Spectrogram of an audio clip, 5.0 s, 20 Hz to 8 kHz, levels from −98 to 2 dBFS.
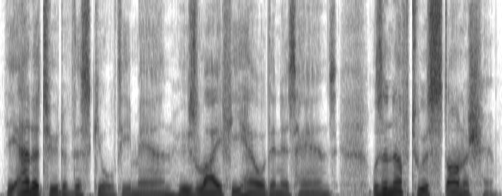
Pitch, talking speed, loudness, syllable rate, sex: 130 Hz, 215 wpm, -19 LUFS, 5.7 syllables/s, male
